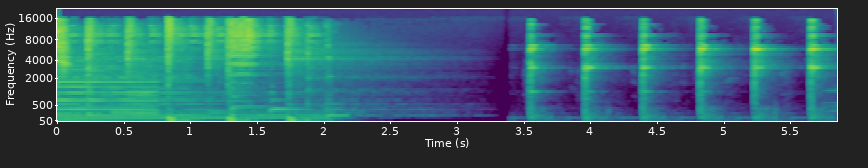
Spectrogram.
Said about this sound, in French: On n'entend que moi à l'abbaye de la Sauve Majeure. Toute la journée, la nef résonne des bruits sourds de mon maillet, avec lequel je viens frapper le burin qui vient sculpter la pierre tendre et lisse.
